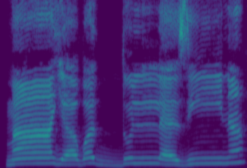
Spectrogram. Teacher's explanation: ما یود الذین، زین یا ساکن ہے، یا ساکن سے پہلے زیر ہے تو یہاں پر یا مدہ ہو رہا ہے، تو اسے بھی دو حرکت کے برابر کھینچ کے پڑھا جائے گا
